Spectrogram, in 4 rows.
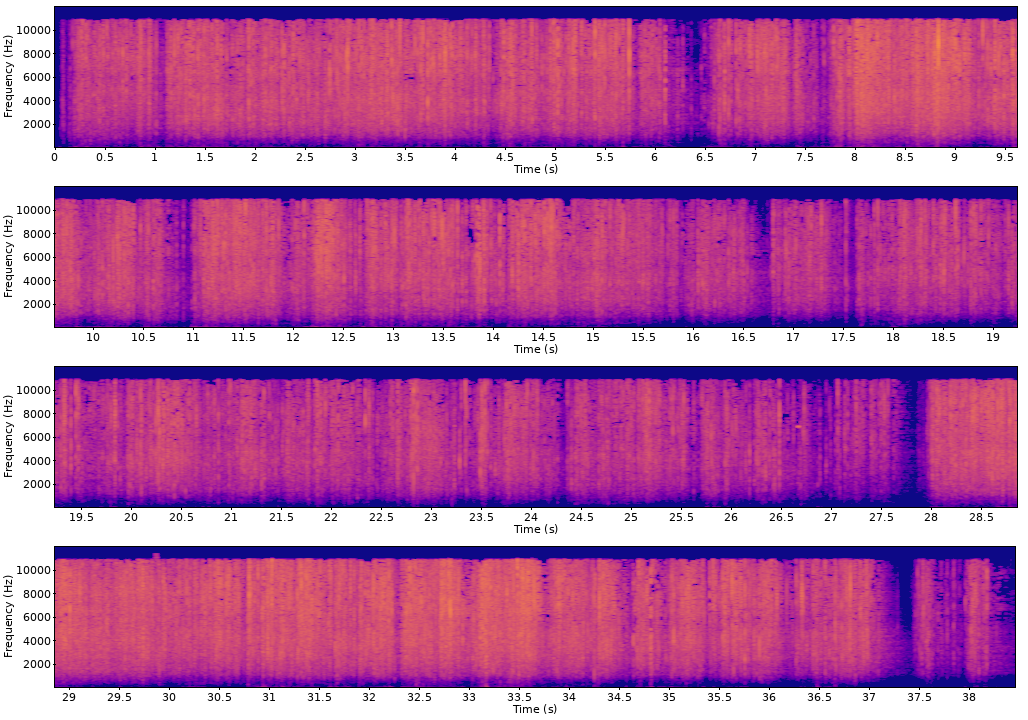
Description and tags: branches crunching3
voice, dark, Mystery, action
